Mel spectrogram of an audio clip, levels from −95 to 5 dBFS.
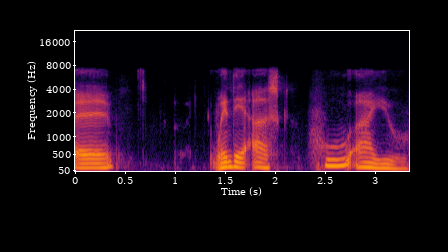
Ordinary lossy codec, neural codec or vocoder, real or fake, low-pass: Opus, 24 kbps; codec, 16 kHz, 2 kbps, X-Codec, HuBERT features, trained on LibriSpeech; fake; 7.2 kHz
